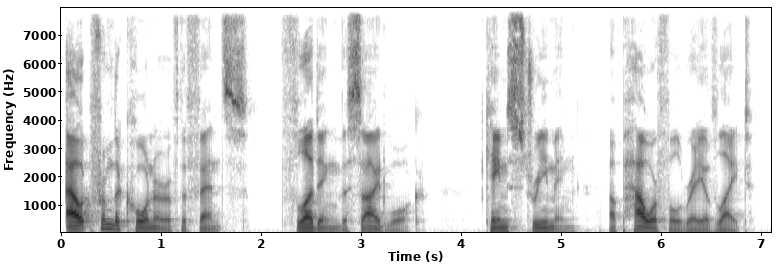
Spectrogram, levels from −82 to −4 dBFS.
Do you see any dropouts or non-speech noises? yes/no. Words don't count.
no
